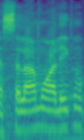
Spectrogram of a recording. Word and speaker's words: السلام علیکم: میرے بھائی کا السلام علیکم اور صلی اللہ علیہ وسلم کا صحیح تلفظ بتا دیں. السلام علیکم کا ہے السلام علیکم, جو آج کل لوگوں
